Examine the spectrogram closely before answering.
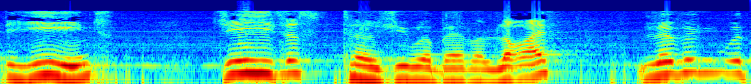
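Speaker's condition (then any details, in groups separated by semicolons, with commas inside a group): Cerebral palsy; discovered at age 2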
